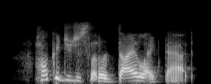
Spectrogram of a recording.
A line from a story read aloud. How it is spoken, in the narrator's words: She sobbed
